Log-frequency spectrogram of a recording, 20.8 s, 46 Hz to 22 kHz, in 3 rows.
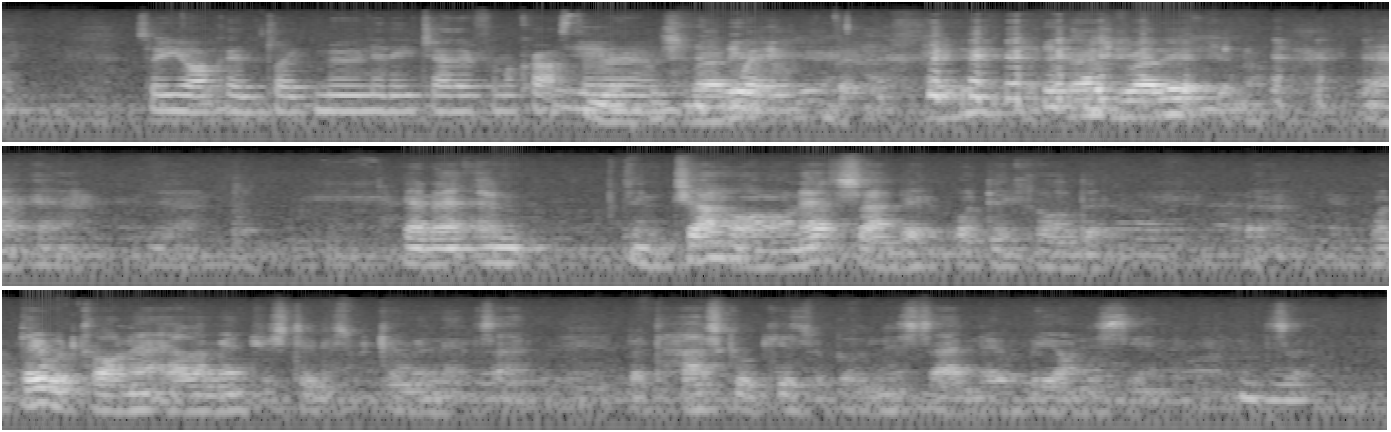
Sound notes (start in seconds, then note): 4.3 laughter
